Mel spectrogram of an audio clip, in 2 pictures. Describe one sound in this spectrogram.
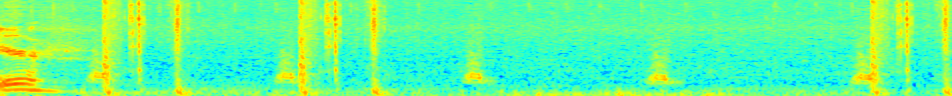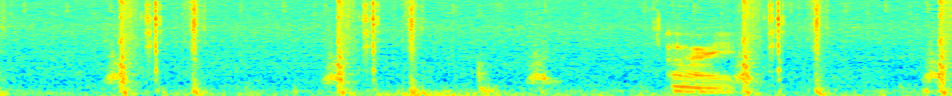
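An axe chops into wood with repeated dull knocks.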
